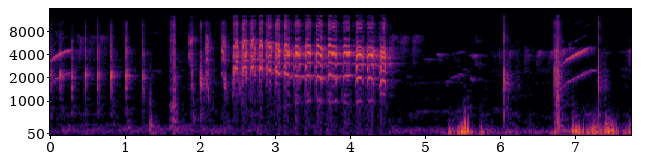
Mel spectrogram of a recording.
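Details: Masteran recording of greater green leafbird (cucak ijo) singing: quick run of staccato notes building into a loud, rapidly repeated whistled trill, then brief whistles over low thumping handling noises.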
